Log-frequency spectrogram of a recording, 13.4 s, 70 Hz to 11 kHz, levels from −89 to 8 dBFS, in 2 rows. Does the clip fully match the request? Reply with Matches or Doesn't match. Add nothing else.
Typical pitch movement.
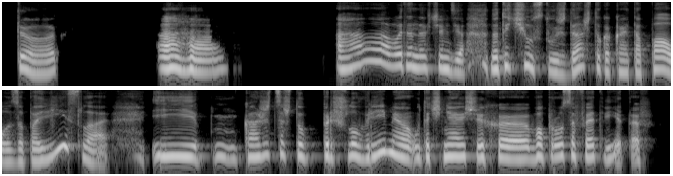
Matches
